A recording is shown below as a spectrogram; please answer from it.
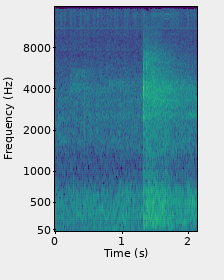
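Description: A single sharp smack of a volleyball impact a little over a second in, with the echo of a large arena ringing on after it.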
